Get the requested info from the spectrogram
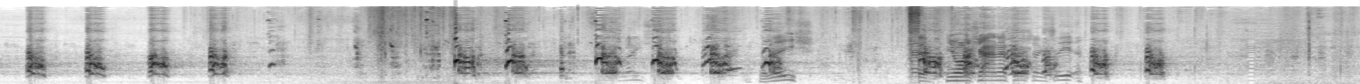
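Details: Young Black and Tan Coonhound Sadie barking on a coon hunt after catching her raccoon; a quick series of bright, harmonic barks and whiny yelps, with people talking over the middle section.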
